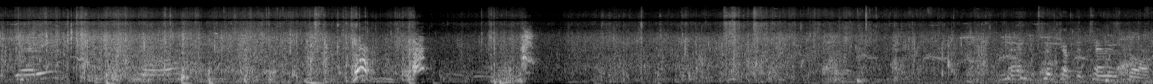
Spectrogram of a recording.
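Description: Dogs splash into water and paddle.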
